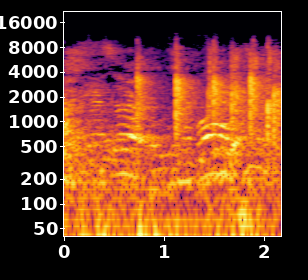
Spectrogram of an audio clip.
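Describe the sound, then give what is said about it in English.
Scattered clapping from an audience, a few sharp hand claps breaking out over a murmur of voices, fairly soft and irregular rather than a full sustained round of applause. “Oh, you don't have to clap.”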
